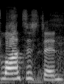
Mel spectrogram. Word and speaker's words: Launceston: Yes, Launceston.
